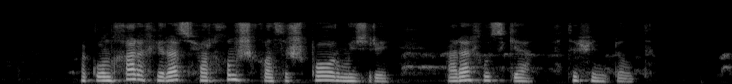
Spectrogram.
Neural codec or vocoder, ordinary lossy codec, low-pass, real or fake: none; AAC, 32 kbps; 7.2 kHz; real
